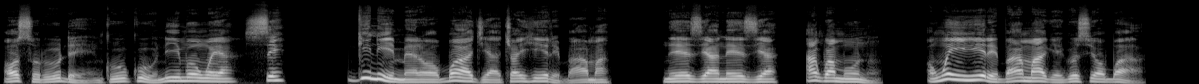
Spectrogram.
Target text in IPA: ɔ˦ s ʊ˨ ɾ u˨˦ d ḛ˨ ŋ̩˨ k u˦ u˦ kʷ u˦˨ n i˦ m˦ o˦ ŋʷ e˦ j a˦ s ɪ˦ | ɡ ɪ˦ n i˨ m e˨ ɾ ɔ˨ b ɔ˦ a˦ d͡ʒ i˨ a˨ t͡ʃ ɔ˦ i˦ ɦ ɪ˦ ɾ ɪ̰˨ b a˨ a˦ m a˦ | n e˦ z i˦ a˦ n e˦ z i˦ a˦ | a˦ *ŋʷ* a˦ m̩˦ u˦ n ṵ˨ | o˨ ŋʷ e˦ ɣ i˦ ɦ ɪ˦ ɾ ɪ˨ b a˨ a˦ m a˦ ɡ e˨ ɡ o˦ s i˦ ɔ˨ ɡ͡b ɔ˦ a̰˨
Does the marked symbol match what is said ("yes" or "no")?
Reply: no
